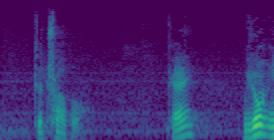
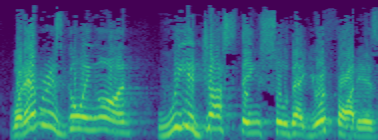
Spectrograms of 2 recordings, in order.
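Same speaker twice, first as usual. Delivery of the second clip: loud, higher, slowing preaching push; forceful exhortation; 6 semitones higher, 10 dB louder than usual. Real, not acted. Preacher urges congregation to readjust their thinking, forceful exhortation. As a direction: drive it home at full voice.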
